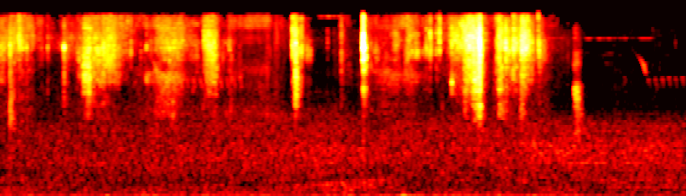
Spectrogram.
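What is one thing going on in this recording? Footsteps crunch on a gritty rooftop.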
